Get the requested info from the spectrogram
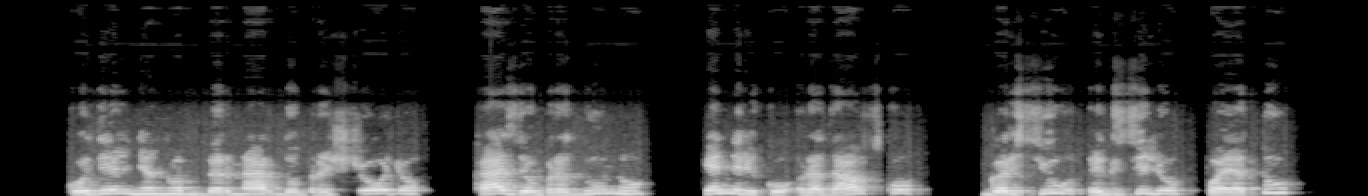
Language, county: Lithuanian, Marijampolė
